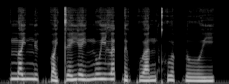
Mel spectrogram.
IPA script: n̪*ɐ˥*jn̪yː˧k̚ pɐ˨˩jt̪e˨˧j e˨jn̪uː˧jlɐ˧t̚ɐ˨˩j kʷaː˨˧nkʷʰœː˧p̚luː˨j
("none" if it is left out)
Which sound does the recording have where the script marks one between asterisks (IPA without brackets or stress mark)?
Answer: ɐ˥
